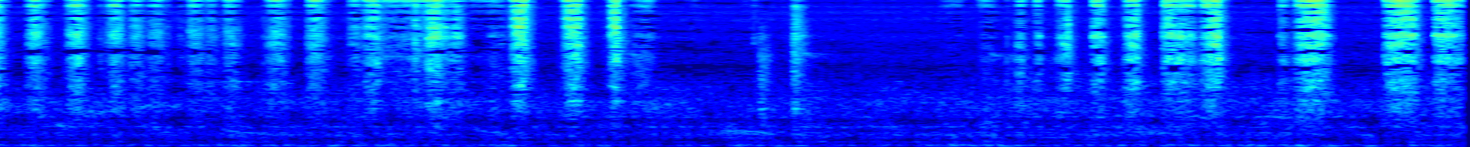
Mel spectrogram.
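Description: A wooden graphite pencil tip scratches across the page of an open paper sketchbook lying flat, drawing guide lines. The strokes come as a quiet series of short, bright, raspy scratches with a faint papery rub between them, some louder near the end.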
